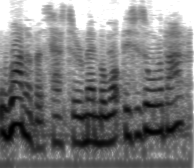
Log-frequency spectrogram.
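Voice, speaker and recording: An actress playing a cool, witty, self-assured female secret agent in a radio drama, with crisp teasing retorts. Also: medium pitch, lively intonation, rapid-fire, natural voice. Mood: wry. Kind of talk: spy radio drama acting. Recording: muffled, hissy old radio recording.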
